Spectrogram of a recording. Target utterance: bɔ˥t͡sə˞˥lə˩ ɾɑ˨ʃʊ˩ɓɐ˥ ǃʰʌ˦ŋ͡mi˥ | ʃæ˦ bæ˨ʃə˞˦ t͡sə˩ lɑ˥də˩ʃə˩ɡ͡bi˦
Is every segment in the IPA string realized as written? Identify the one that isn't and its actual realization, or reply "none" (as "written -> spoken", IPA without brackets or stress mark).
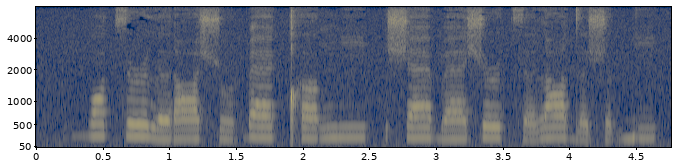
ɐ˥ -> æ˥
